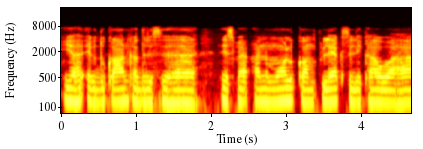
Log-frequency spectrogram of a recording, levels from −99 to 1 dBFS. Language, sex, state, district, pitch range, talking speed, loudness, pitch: Hindi, male, Jharkhand, Garhwa, 130-140 Hz, 155 wpm, -18 LUFS, 135 Hz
